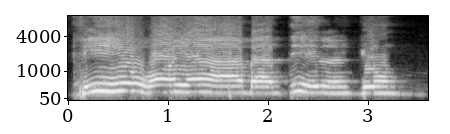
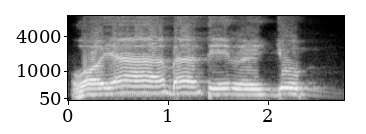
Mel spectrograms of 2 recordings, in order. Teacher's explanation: Bila waqaf cara bacanya fi ghayabatil jub. Tahan dulu dua harokat baru dipantulkan. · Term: Qalqalah akbar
